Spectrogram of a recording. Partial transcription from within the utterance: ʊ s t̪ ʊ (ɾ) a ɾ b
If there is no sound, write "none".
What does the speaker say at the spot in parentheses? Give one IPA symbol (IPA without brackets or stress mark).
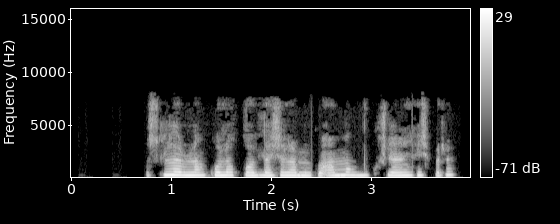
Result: l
